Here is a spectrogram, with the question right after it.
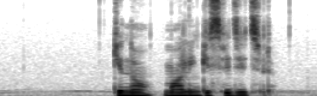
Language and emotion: Russian, neutral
